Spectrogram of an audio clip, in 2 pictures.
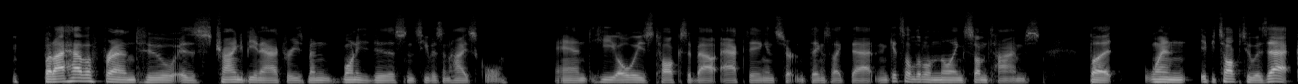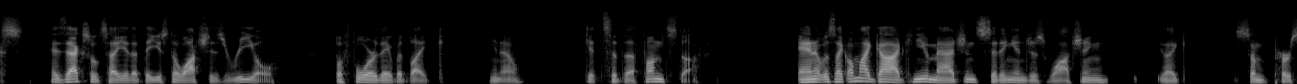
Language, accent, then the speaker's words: English; United States; He's from England and I'm from America.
